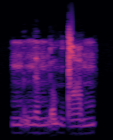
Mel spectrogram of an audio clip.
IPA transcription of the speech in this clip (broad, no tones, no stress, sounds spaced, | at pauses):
m ə̰ n ə m ɾ o̰ m dˤ o m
